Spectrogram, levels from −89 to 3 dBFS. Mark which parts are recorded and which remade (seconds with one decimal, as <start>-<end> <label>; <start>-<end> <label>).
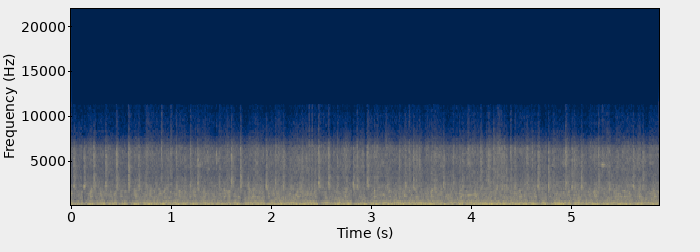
0.0-5.9 remade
